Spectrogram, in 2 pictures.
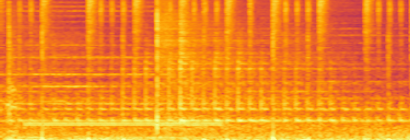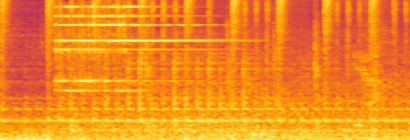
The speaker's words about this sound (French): Le négociateur essaya de les joindre par téléphone.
